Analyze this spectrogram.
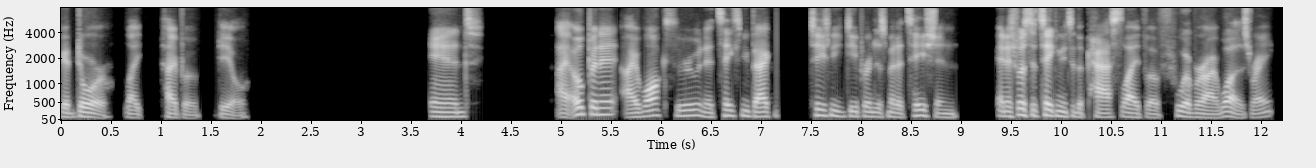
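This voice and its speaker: A man's voice: mid-range voice, lively intonation, brisk, a little mellow, no echo, studio quality. A young man casually recounting a personal testimony, rambling with lots of filler words. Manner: rambling, filler-heavy storytelling full of "like". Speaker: guest telling a near-death testimony.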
